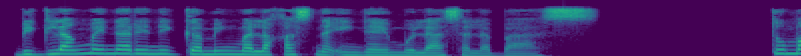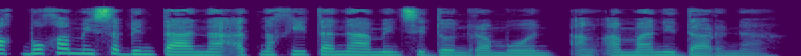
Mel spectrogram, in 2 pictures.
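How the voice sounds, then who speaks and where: A woman with a Filipino accent reading a scripted first-person dramatic story in a solemn, measured delivery. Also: mid-range voice, expressive, darkish tone, dry recording, clean studio sound. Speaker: audio drama narrator.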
